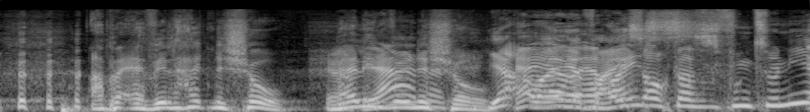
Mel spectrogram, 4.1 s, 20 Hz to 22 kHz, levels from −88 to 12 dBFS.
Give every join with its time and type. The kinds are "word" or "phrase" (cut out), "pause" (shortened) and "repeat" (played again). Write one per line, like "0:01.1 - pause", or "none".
0:01.5 - pause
